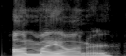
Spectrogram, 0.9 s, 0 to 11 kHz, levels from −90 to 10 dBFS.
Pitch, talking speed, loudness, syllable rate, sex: 185 Hz, 190 wpm, -17 LUFS, 5.6 syllables/s, female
